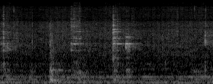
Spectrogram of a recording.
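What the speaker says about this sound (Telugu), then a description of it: "అంతా మిక్స్ అయ్యేలాగా ఒకసారి బాగా మిక్స్ చేసేద్దాం" Tamarind, turmeric and rock salt being stirred together in a pan, with soft scraping strokes and a low frying sizzle, a few louder scrapes standing out over about two seconds.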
